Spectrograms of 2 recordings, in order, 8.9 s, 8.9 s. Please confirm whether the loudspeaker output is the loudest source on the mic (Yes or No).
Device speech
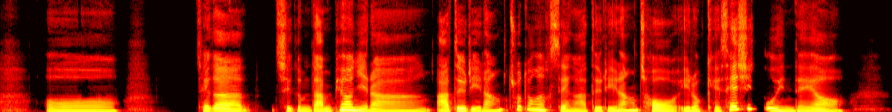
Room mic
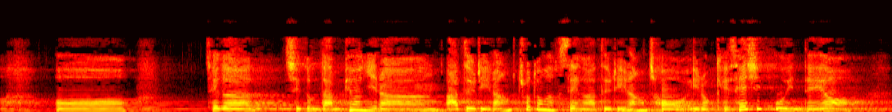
Yes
